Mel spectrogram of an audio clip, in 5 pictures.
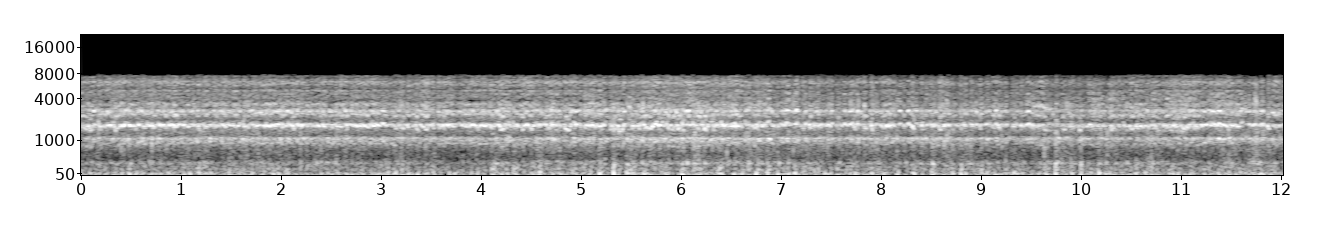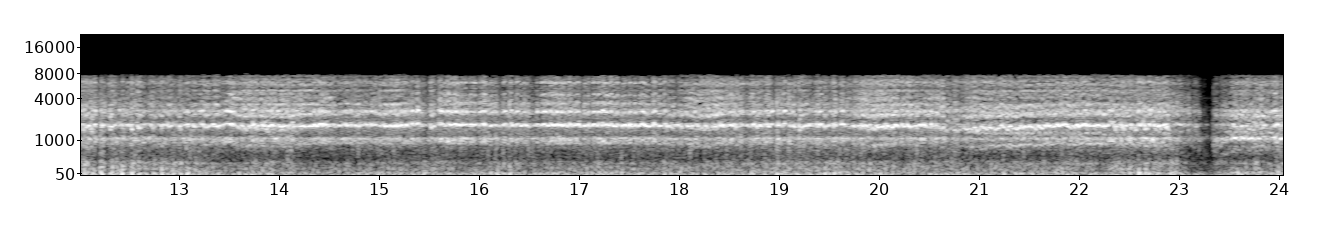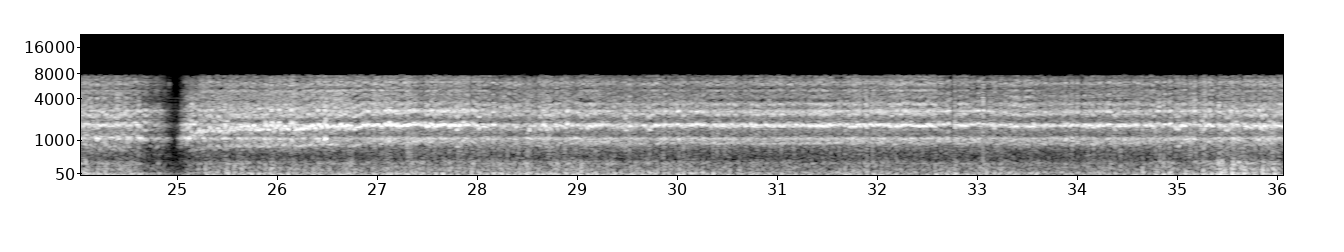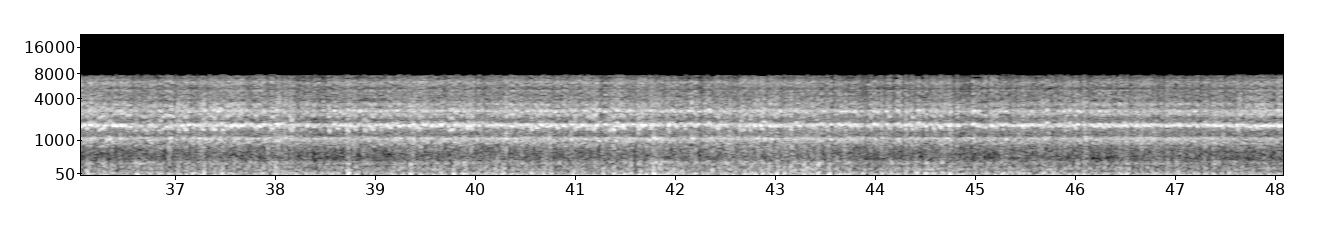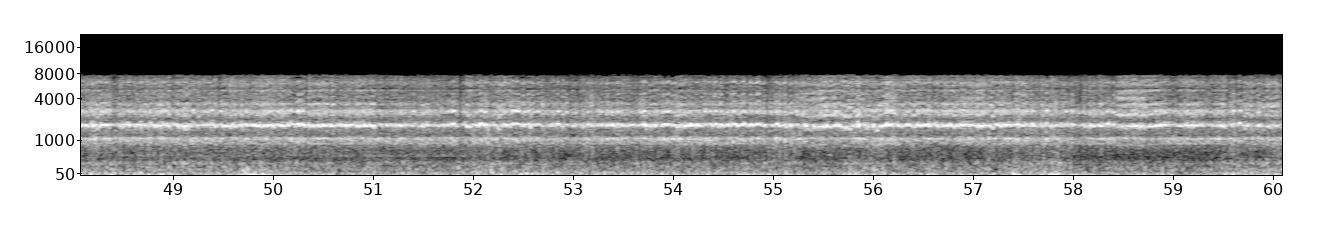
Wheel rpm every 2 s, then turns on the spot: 230, 230, 230, 230, 230, 220, 230, 230, 230, 230, 210, 170, 120, 200, 230, 230, 230, 230, 230, 230, 230, 240, 230, 230, 230, 240, 230, 230, 230, 230.
none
